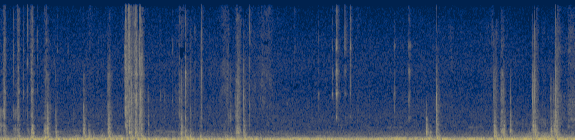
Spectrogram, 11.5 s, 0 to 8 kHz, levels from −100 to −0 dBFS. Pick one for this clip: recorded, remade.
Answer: recorded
